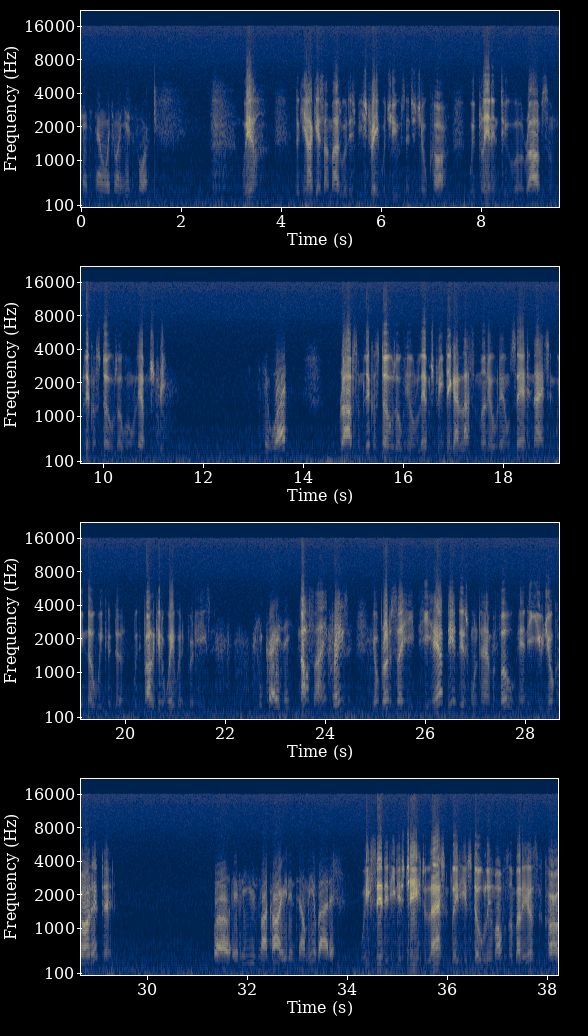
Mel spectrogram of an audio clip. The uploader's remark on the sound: RBCP's Personal Prank Phone Calls Collection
